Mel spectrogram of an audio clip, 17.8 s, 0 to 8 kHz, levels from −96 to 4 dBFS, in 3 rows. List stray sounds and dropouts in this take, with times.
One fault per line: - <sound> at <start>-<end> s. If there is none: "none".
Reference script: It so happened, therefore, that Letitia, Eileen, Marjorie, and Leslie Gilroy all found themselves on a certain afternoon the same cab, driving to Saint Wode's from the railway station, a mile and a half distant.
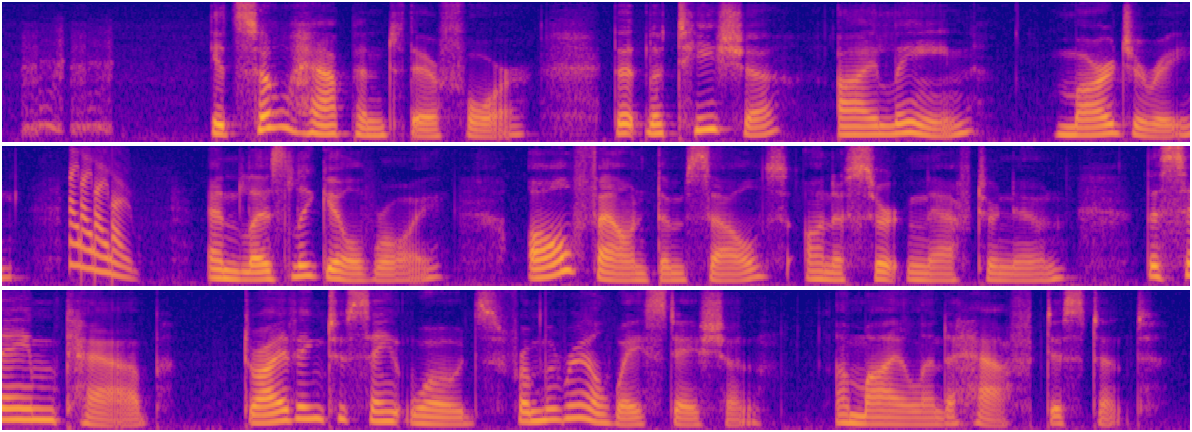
- laugh at 0.1-0.6 s
- chirp at 6.3-6.6 s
